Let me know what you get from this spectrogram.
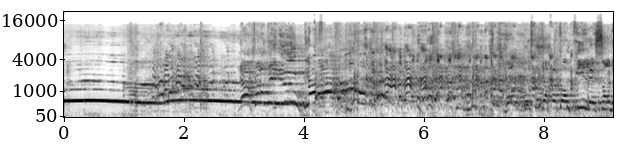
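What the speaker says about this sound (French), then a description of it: "le son de baleine indique ainsi qu'on n'a plus le temps pour poursuivre le match" A long, sliding whale-call sound effect marks the end of an improv match, with a falling tone over the first few seconds, followed by loud crowd noise and laughter.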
